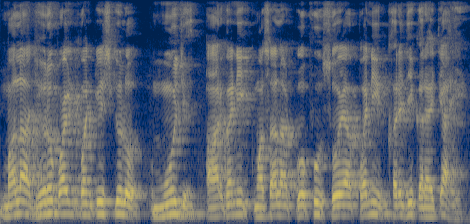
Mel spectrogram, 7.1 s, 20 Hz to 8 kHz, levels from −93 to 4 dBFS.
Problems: none marked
